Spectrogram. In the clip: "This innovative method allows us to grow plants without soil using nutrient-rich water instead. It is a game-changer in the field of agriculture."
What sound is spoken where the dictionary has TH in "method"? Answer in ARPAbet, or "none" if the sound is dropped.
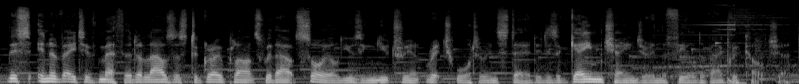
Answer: TH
